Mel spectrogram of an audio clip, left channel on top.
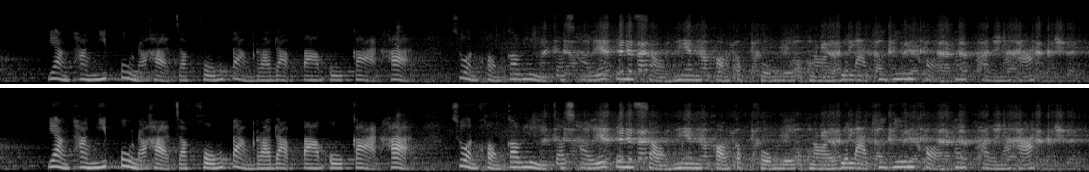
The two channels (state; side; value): quieter; left; 5.7 dB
